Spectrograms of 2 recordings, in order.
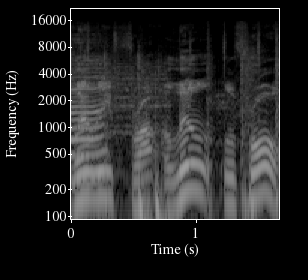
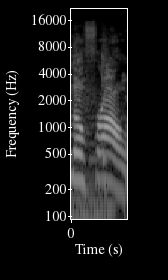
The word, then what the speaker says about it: Lil Frog: We got Lily Frog. I'm trying to say it right because they told me how to say it right. How do you say it? Frog. Frog. Oh, it's Lil Frog.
